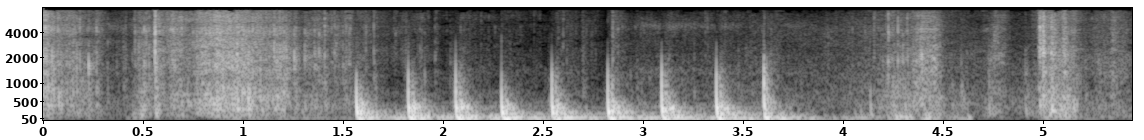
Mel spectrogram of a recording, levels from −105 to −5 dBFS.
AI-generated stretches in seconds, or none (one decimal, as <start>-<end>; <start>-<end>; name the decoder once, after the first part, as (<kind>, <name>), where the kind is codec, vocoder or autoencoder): 1.7-4.9 (vocoder, BigVGAN v2)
